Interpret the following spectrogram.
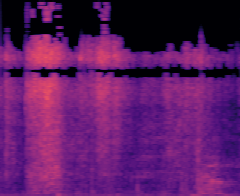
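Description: A backpack zipper being pulled, one quick stroke about half a second in, with fabric rustling around it.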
